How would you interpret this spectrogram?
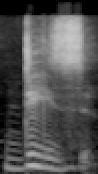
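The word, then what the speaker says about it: dix: nerf ten is pronounced as ds ten is pronounced as dis dis now eleven how do we pronounce 11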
